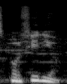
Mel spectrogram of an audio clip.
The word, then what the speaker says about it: Porfirio: And in Spanish, it's Porfirio. – Porfirio.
